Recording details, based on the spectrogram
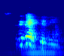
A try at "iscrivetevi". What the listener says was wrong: Iscrivetevi con la i davanti. Iscrivetevi.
